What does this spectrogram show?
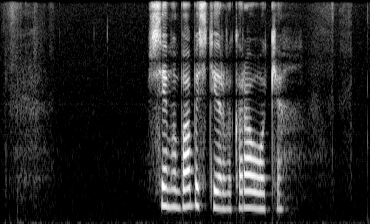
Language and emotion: Russian, neutral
